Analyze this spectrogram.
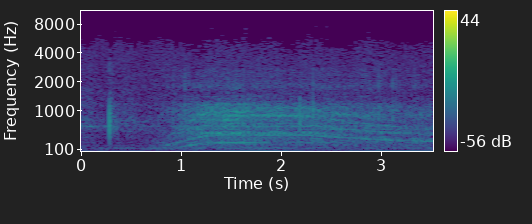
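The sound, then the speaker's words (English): Elevator arriving, heard as a mechanical whir over a steady low hum, with one short click near the start and a whining tone that rises and holds. “Elevator! Wait a minute, will you please?”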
